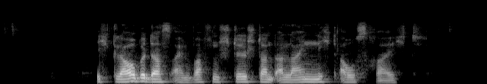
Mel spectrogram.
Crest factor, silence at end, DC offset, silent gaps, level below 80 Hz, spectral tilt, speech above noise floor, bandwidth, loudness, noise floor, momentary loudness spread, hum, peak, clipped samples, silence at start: 22 dB; 0.7 s; under 0.1%; none; -60 dBFS; -7 dB/octave; 57 dB; 7.6 kHz; -22 LUFS; -79 dBFS; 16 LU; none; -2 dBFS; under 0.1%; 0.95 s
